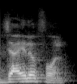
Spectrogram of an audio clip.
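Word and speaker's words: xylophone: देखिए जो पढ़ाता है जैसे यहां पर अब जाइलोफोन अब य जो जी एक्स वाई क्या पढ़ ज पढ़ रहा है जाइलोफोन इसको क्या पढ़ेंगे जेनन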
